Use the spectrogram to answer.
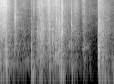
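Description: A vinyl record is taken out of its sleeve: soft paper rustles and crinkles come in several quick bursts, ending with a sharper scraping slide.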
